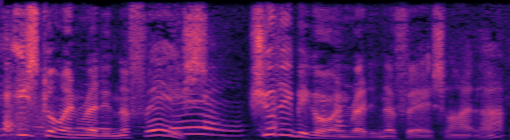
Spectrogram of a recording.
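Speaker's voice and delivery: put-on anxious rising pitch over the baby; a father panicking at the cot, high and worried. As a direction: fret nervously, voice climbing.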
